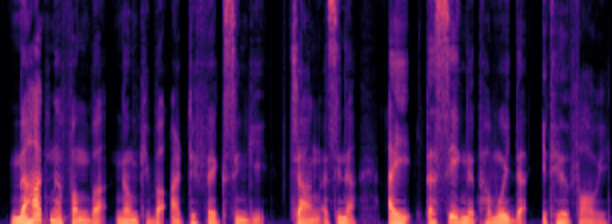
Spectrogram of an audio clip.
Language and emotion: Manipuri, happy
